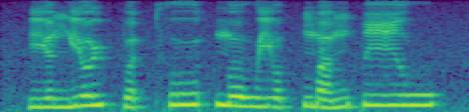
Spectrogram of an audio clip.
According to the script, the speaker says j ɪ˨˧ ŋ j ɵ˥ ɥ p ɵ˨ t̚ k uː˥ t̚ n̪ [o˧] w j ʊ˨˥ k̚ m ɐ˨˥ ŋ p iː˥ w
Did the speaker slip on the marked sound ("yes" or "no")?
no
